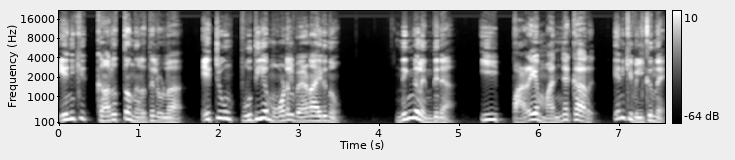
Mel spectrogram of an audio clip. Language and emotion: Malayalam, angry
